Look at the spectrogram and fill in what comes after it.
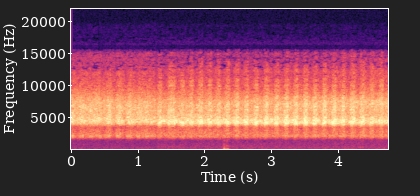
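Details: A chorus of cicadas in olive trees makes a dense, shrill, steady buzzing with fast rattling pulses; a single soft low thump breaks in briefly halfway through.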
